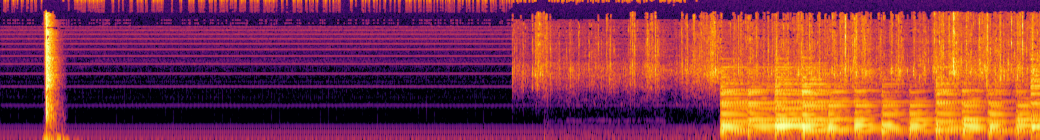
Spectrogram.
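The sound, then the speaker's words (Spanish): After a sharp click and a long silence, a soft, steady patter of rain fades in, then a swelling rhythmic musical passage rises loudly over it. “Lluvia.”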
